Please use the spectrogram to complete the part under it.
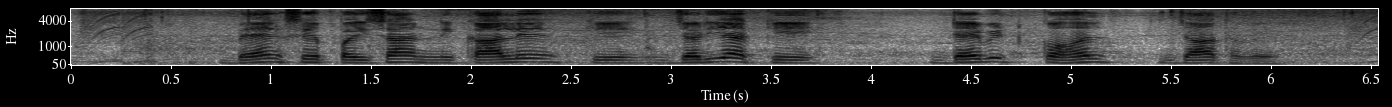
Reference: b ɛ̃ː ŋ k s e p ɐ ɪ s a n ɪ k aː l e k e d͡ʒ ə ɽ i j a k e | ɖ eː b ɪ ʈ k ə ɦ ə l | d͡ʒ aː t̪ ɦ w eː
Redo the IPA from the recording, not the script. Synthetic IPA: b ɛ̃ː ŋ k s e p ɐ ɪ s a n ɪ k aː l e k e d͡ʒ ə ɽ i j a k e | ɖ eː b ɪ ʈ k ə ɦ ə l | d͡ʒ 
